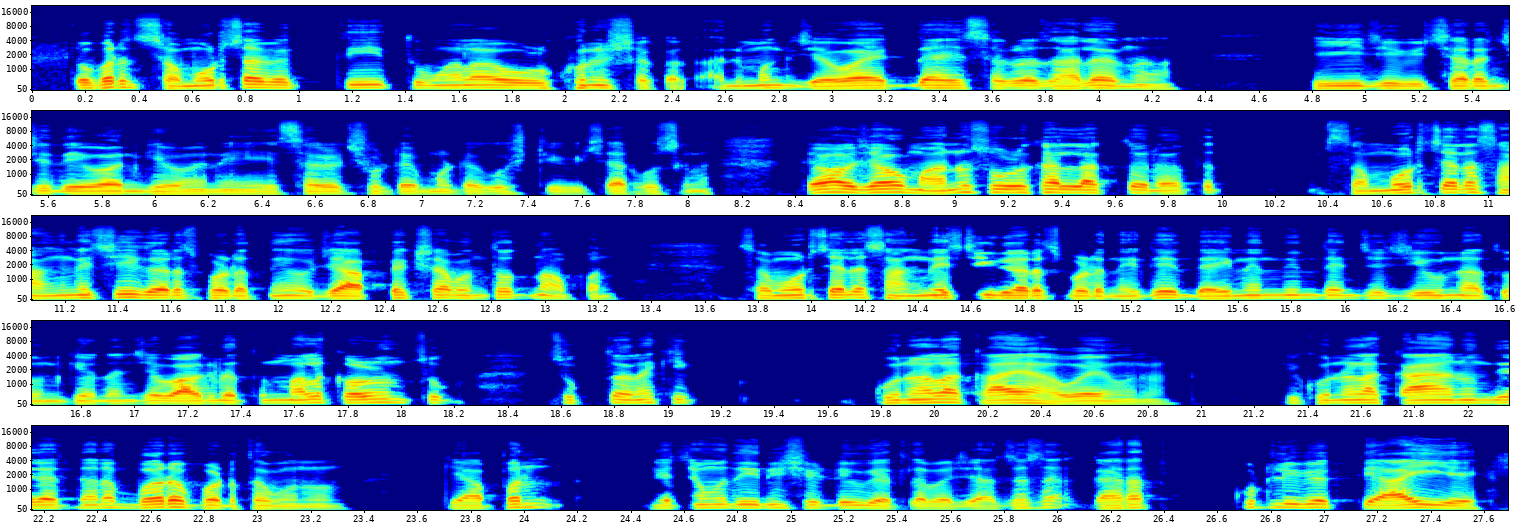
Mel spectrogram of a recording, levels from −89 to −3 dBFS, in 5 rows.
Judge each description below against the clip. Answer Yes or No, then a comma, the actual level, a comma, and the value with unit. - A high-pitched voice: No, low, 120 Hz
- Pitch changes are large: No, average, 3.8 semitones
